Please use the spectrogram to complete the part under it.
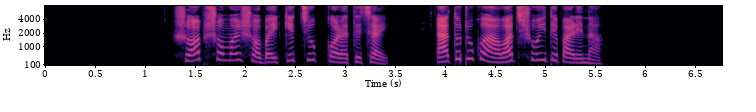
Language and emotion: Bengali, neutral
